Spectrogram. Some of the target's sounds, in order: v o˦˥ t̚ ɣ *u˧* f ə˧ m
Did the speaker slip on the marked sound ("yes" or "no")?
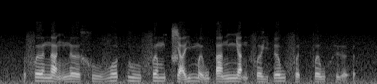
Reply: no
